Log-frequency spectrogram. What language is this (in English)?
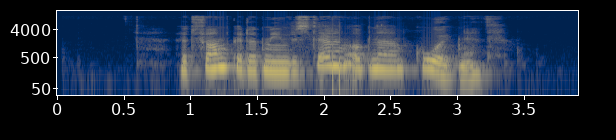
Western Frisian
